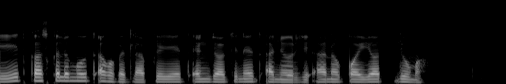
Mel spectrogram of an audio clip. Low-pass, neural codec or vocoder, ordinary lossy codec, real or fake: none; none; none; real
